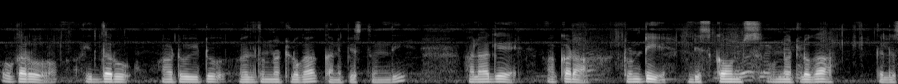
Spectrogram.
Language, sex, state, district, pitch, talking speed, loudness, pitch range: Telugu, male, Andhra Pradesh, Sri Satya Sai, 120 Hz, 80 wpm, -20 LUFS, 115-130 Hz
